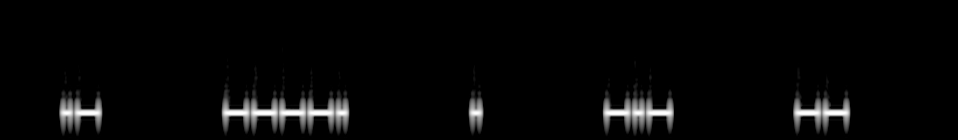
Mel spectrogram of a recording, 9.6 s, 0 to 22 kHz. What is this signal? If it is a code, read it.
Morse code, heard as a keyed tone, about 17 wpm, spaced as for 6 wpm, 700 Hz. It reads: A9EKM
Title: USA Call Signs - 6 Characters - 6x Character Spacing - 17wpm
